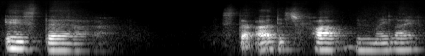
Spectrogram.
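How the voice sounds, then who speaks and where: A woman in her twenties from Kenya, speaking English as a second language, telling her personal story as a podcast guest in a soft, halting voice. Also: lowish voice, level tone. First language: a language other than English. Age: 20s. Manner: soft-spoken, halting, plain wording. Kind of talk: personal testimony in conversation.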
